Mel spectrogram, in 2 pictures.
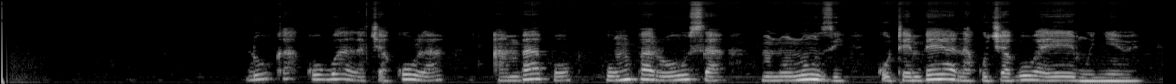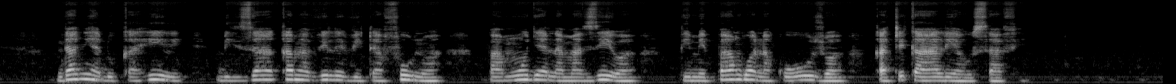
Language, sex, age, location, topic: Swahili, female, 18-24, Dar es Salaam, finance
